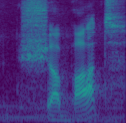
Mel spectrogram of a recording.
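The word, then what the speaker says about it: שבת: another highly significant word Sheen bait table with a pop tuck under the sheen and comets under the bait and this bait does have a doggish so this is pronounced Shabbat and is of course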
